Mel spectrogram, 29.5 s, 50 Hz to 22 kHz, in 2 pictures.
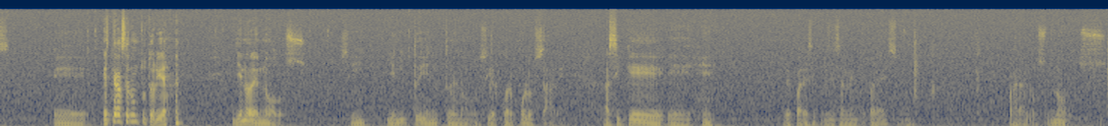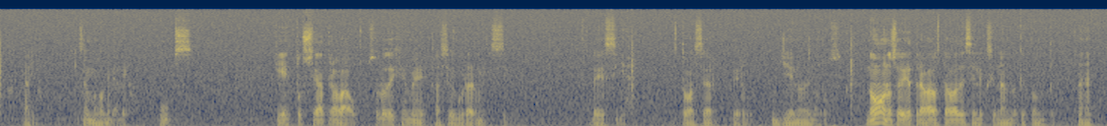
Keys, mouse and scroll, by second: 1.1 click, 2.8 click, 4.1 click, 5.4 click, 9.4-12.2 drag, 12.4-12.9 ctrl+scroll up 2, 14.0 click, 14.8-15.4 ctrl+scroll down 4, 19.4 click, 20.7 click, 22.6 click, 23.4 ctrl+scroll down 2, 24.5 ctrl+scroll down 2, 25.1-25.4 ctrl+scroll down 2, 25.7 ctrl+click, 26.3 ctrl+scroll down 2, 26.8 ctrl+click, 27.6-28.1 scroll up 2, 29.0-29.5 drag.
